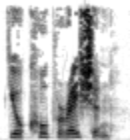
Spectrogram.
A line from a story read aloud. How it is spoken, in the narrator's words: I muttered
